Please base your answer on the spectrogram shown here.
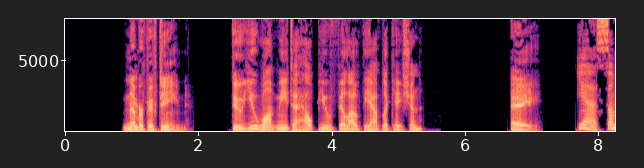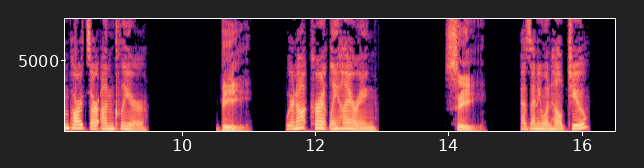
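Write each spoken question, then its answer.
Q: Do you want me to help you fill out the application?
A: A: Yes, some parts are unclear.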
